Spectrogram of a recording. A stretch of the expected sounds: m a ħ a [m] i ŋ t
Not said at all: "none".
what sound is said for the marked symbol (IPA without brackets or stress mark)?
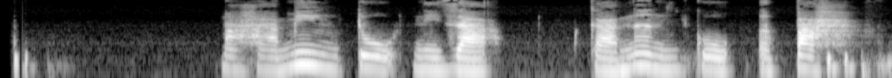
m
